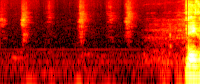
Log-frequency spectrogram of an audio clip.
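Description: Near silence, with a few very faint ticks, then a man starts speaking near the end.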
